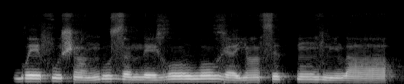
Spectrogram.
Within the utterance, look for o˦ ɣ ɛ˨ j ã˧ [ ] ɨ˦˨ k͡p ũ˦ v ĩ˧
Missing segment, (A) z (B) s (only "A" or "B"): B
